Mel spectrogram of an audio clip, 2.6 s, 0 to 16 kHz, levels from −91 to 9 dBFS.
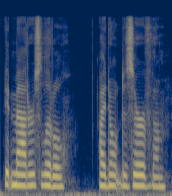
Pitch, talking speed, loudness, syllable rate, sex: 195 Hz, 160 wpm, -16 LUFS, 5.6 syllables/s, female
